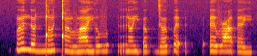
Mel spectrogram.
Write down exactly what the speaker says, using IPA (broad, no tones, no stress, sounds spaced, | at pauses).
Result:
p œ̃ n œ ŋ͡ǃ ə̃ ǃ œ̃ v ã j ə v | r œ̃ j ʔ œ p d œ p ɛ ʔ | ʔ ɛ v ʕ ə̃ ʔ ɛ j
